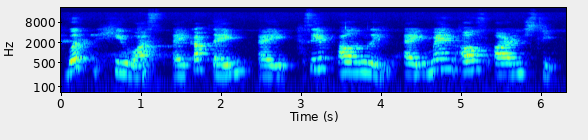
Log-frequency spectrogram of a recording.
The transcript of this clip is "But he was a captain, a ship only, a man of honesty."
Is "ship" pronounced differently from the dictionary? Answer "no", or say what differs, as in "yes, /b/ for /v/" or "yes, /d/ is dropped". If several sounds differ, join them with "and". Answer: yes, /s/ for /ʃ/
